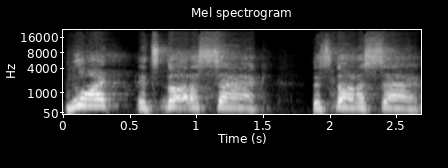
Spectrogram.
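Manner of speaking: furious, outraged, very high-pitched outburst. Retelling the coach's reaction to the ref's sack call, imitating a furious coach. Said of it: "that same coach loses his mind".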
